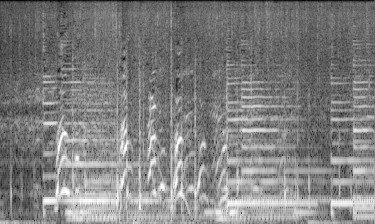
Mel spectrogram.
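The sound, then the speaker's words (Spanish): A dog barks in a quick series of short, yappy bursts over a steady background of sustained musical tones. “¡Véngase mi perro!”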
